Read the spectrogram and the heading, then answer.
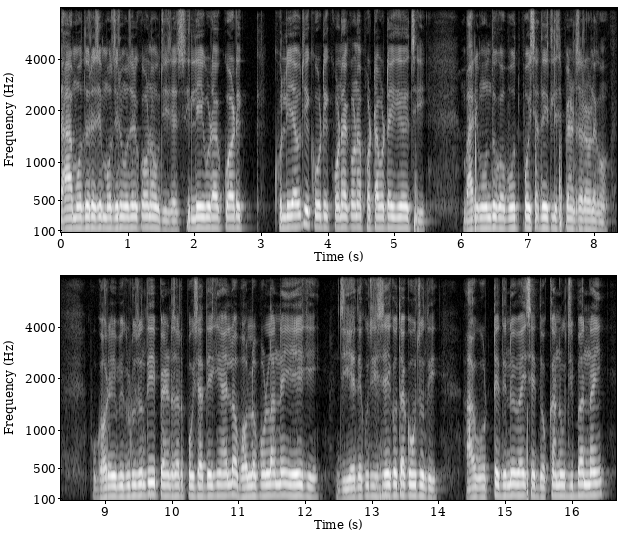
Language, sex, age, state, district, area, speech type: Odia, male, 30-45, Odisha, Kandhamal, rural, spontaneous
